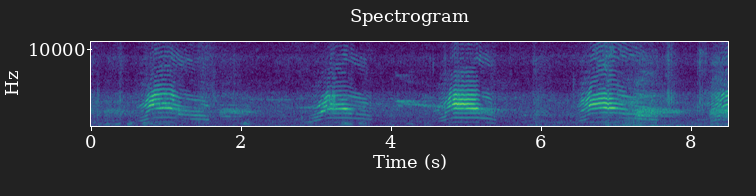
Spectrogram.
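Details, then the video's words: Mother street cat meowing for her kittens: loud, drawn-out harmonic meows that rise then fall, repeated roughly every two seconds, with quieter murmurs and urban background noise in the gaps. "Mother Cat Calling For Her Kittens | Mom Cat Calling Her Kittens | Mother Cat Meowing For Kittens"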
